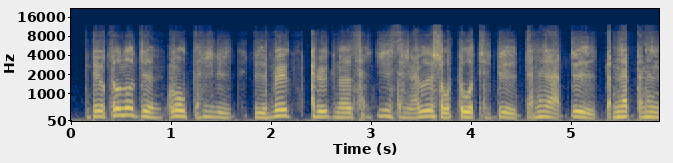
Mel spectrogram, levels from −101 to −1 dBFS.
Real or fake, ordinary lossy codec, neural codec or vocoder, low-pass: fake; Opus, 16 kbps; autoencoder, 22.05 kHz, a latent of 192 numbers a frame, VITS, trained on many speakers; 9.9 kHz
